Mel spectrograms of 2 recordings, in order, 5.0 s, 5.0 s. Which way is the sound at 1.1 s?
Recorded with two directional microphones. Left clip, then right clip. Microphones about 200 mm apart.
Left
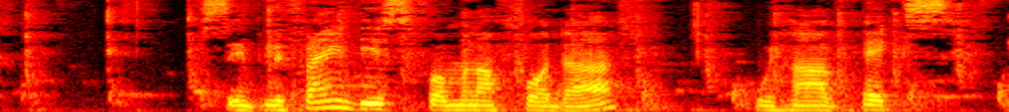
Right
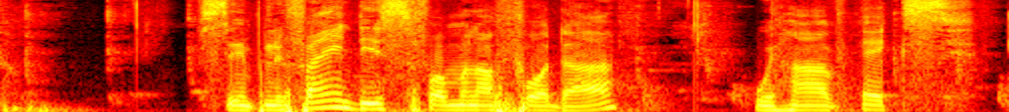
45° right (ahead or behind).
